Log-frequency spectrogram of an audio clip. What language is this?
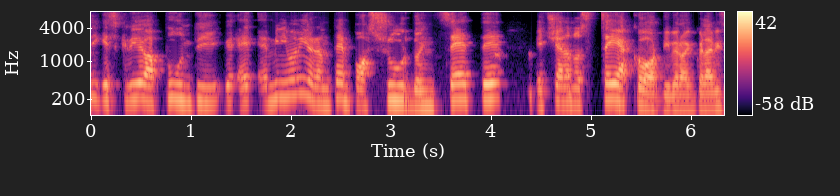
Italian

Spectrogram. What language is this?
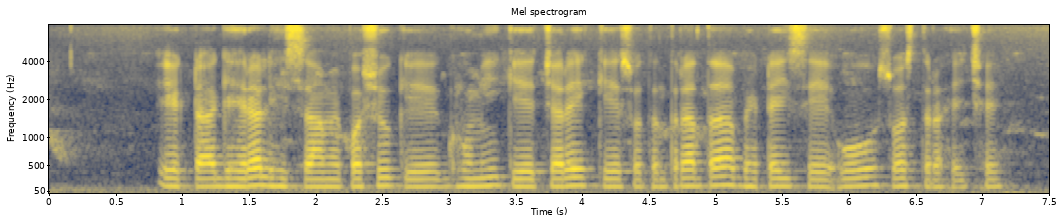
Maithili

